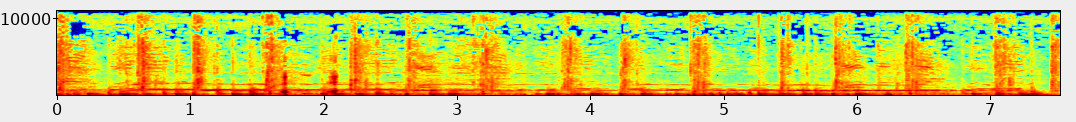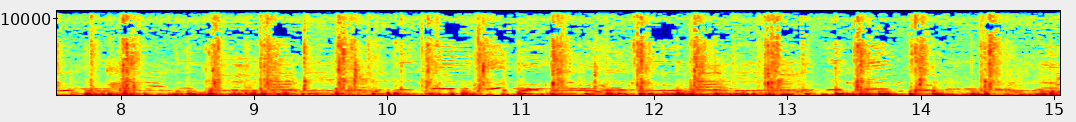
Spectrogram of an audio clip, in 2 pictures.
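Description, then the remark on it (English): Worshippers at a church in West Africa stomp their feet in a steady, driving rhythm, each heavy thud sharp and evenly spaced, with music and voices sounding underneath throughout. “We call it the stomp.”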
